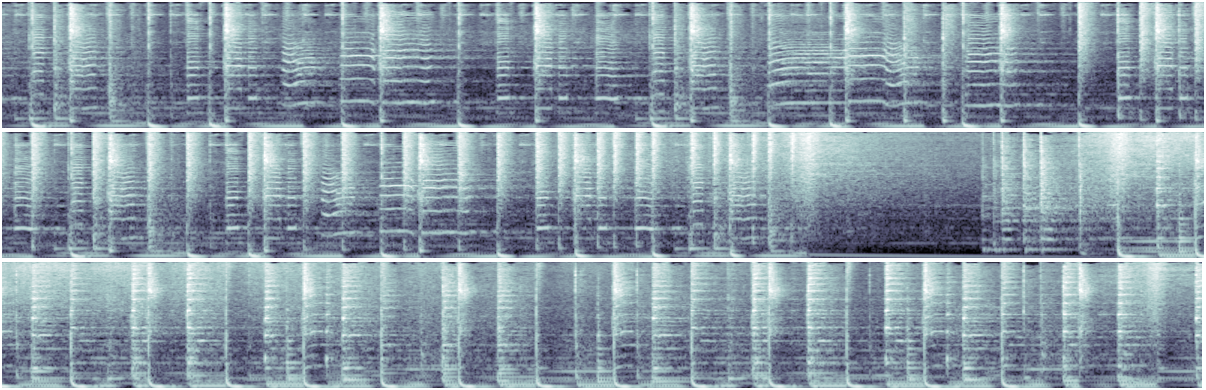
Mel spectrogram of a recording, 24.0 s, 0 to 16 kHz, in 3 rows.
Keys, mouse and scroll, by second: 4.6 ctrl+r, 7.2 click, 8.2 middle click, 8.8 ctrl+r, 10.7 click, 12.1 ctrl+r, 12.7 click, 13.5 ctrl+r, 16.0 ctrl+z, 17.0 ctrl+r, 17.8 click, 18.3 middle click, 19.2 ctrl+r, 19.9 click, 20.7 ctrl+r, 21.2 click, 21.9 Tab, 22.5-23.2 middle drag.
